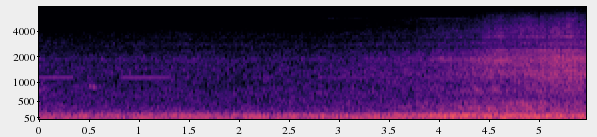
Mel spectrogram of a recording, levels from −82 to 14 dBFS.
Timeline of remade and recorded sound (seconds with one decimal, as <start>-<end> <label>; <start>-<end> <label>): 0.0-2.0 recorded; 2.0-2.7 remade; 2.7-5.5 recorded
